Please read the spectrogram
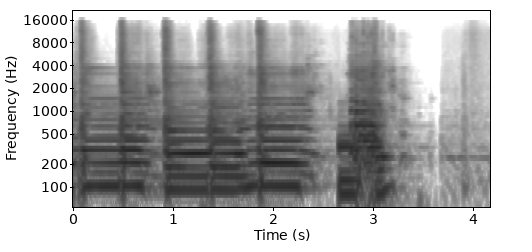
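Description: Electric guitar strummed in chords, about two strums a second, with a final chord a little under three seconds in that rings and fades out.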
